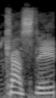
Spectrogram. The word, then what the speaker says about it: Casadei: And it's not like Nick Cassidy, it's Mattia Cassidy. It's spelled Casadei. So it's slightly different than the Cassidy that we see in Formula E.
